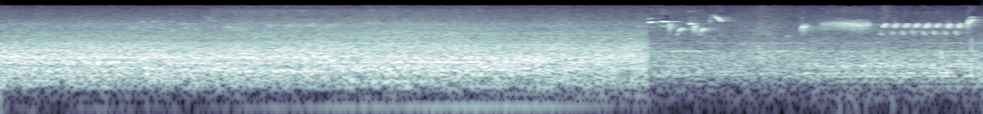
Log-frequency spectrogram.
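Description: Steady outdoor background noise that cuts off abruptly about four seconds in. It gives way to small songbirds chirping, with a short fast trill of repeated high notes and a quick falling chirp near the end.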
